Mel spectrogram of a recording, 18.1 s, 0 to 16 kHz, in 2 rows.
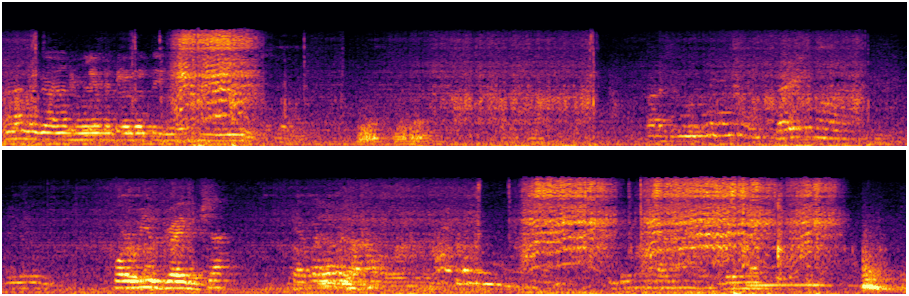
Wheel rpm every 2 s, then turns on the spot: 30, 20, 10, 0, 10, 10, 20, 70, 70.
4-6 8-14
